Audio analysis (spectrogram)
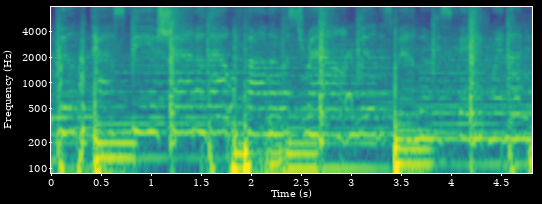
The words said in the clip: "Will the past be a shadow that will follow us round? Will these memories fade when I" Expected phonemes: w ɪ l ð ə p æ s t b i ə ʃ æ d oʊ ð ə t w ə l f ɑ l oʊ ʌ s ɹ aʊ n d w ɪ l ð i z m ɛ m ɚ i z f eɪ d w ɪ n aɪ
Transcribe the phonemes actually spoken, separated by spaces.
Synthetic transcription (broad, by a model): w ɪ l ð ə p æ s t b i ə ʃ æ d oʊ ð ə t w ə f ɑ l oʊ ʌ s ɹ aʊ n d w ɪ l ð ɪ s m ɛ m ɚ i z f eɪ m w ɪ n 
